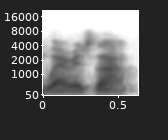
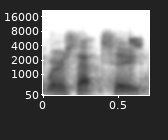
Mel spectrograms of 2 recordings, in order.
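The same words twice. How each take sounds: First: Said in the usual way. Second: "Where is that to?" quoted higher as the local Devon phrase; Devon phrasing. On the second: Retold or imitated. Comic teasing Devon audiences about "Where is that to?" in local phrasing. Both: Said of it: "I think you mean".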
